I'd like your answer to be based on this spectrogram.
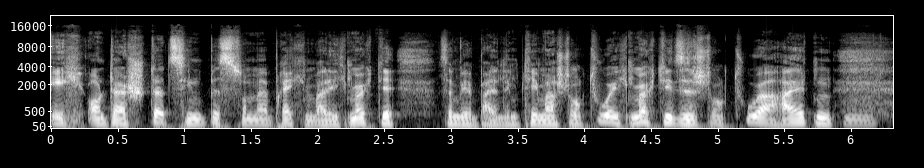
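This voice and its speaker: At a moderate pace, a man talks at medium pitch in a bright, sharp tone. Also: ordinary pitch variation. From Hamburg, northern Germany. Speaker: chief economist. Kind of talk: interview.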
